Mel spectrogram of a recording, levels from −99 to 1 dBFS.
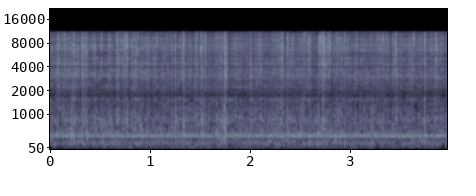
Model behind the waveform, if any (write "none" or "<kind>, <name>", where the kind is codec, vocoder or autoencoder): autoencoder, DAC-VAE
